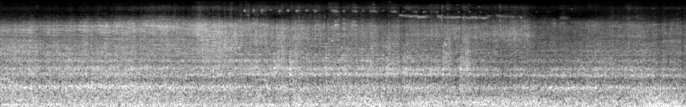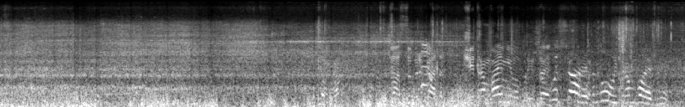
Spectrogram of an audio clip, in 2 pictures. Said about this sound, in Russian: Старый, это новый трамвай, блин.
